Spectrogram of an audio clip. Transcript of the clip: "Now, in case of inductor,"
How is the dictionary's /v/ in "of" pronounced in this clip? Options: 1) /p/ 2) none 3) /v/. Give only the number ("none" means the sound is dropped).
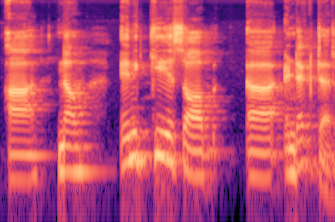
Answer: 1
